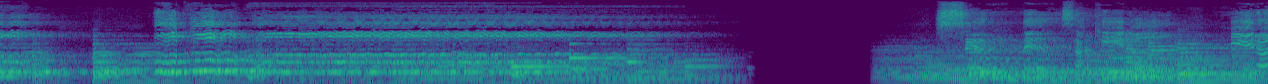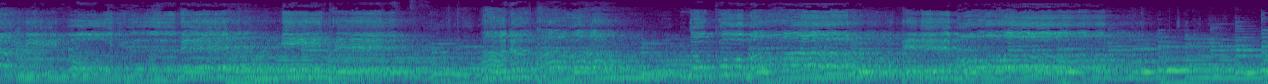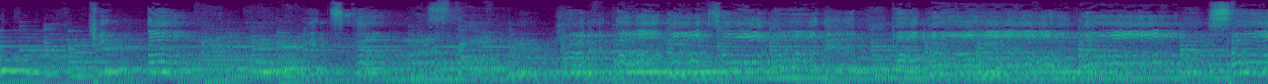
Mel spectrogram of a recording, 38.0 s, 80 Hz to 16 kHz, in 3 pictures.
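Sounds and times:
piano accompaniment: 8.8s - 38.0s
person singing: 26.3s - 38.0s.

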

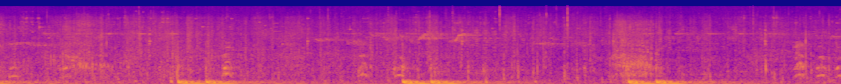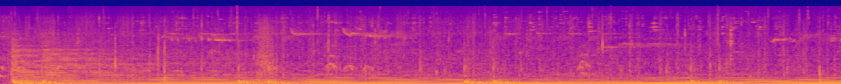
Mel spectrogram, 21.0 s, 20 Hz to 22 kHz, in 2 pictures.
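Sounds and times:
horse hooves clopping: 0.0s - 21.0s
loud low sounds: 10.7s - 17.7s.

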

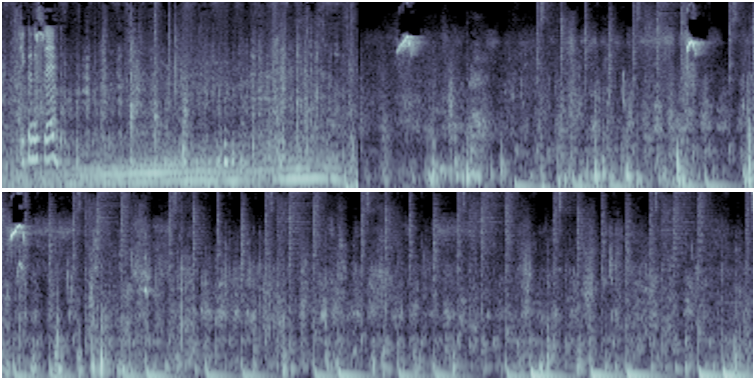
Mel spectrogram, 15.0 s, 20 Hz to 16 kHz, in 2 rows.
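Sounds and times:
rubber toy squawking: 0.0s - 0.7s
brief high squeaks: 3.9s - 4.2s.

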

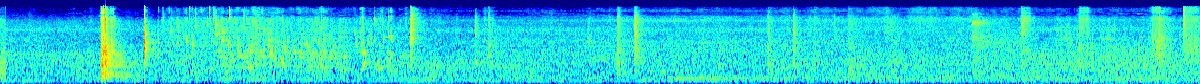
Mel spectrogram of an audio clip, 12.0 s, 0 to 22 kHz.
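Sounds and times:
liquid trickling: 1.6s - 4.4s.

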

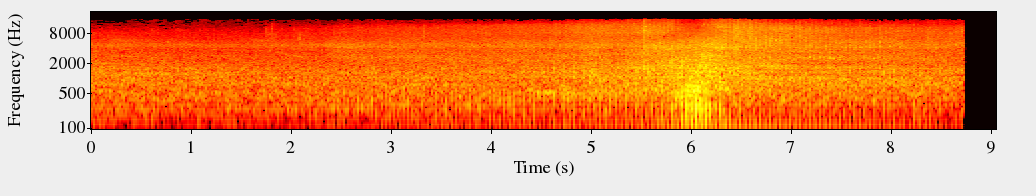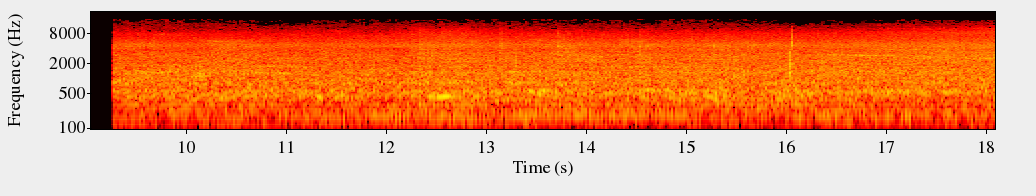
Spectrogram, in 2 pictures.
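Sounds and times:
engine passing by: 2.5s - 8.8s.

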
